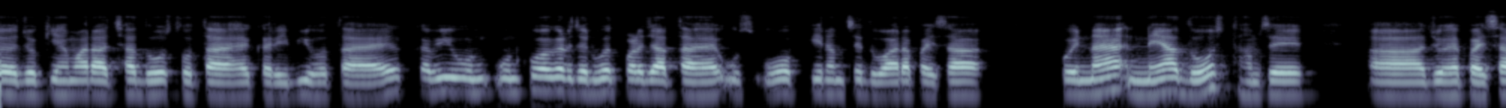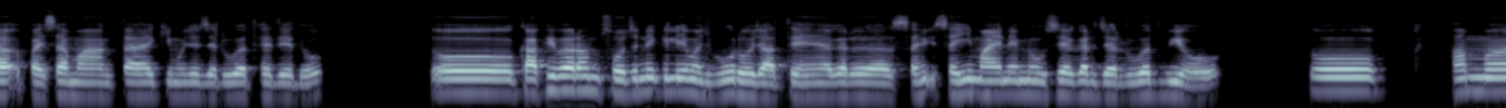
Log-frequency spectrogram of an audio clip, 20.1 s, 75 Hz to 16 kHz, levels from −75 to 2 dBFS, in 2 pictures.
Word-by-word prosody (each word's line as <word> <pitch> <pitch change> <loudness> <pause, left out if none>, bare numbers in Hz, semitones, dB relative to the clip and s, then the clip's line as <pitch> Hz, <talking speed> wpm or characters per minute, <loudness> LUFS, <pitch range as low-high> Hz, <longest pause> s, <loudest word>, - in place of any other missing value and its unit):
जो 145 0 0
कि 140 - -9
हमारा 150 0 +2
अच्छा 150 +1 +1
दोस्त 145 0 -2
होता 135 -1 +2
है, 135 0 -1
करीबी 135 +2 -5
होता 135 -2 -1
है, 135 +6 +2 0.2
कभी 165 +2 -1
उन 165 -2 -2
उनको 160 +3 -5
अगर 175 -1 +2
ज़रूरत 160 +1 -1
पड़ 155 -1 +2
जाता 145 -1 +4
है, 140 - +3
उस 150 -2 -11
वो 155 +2 0
फिर 155 -1 -5
हमसे 150 +1 -6
दोबारा 135 0 +2
पैसा 140 +1 +2 0.6
कोई 150 -1 0
ना 160 +6 +4
नया 150 +4 +3
दोस्त 200 +2 -1
हमसे 145 +1 -1
अ, 140 -1 -1
जो 145 - 0
है 140 - +3
पैसा 145 +1 +4 0.2
पैसा 140 +2 +1
माँगता 135 0 -2
है 135 - -1
कि 135 +1 -12
मुझे 135 0 -6
ज़रूरत 130 +1 -3
है, 135 - -3
दे 130 0 -4
दो। 125 +2 -7 0.7
तो, 160 0 +4
काफ़ी 160 +3 +3
बार 185 0 +6
हम 185 -1 0
सोचने 160 0 -1
के 165 - -5
लिए 165 0 0
मजबूर 145 0 -1
हो 140 - +2
जाते 130 0 +1
हैं 130 +1 -4
अगर 135 +1 0 0.3
सइ 130 +2 -5
सही 145 +2 -2
मायने 145 -1 +1
में 150 0 -3
उसे 145 +1 -2
अगर 145 0 0
ज़रूरत 135 +1 -2
भी 140 0 -2
हो, 115 -3 -4 0.6
तो 175 -1 +2 0.4
हम 170 +1 -2
145 Hz, 195 wpm, -23 LUFS, 135-160 Hz, 0.7 s, बार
